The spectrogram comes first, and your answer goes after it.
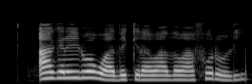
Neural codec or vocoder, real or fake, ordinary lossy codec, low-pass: none; real; MP3, 48 kbps; 7.2 kHz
